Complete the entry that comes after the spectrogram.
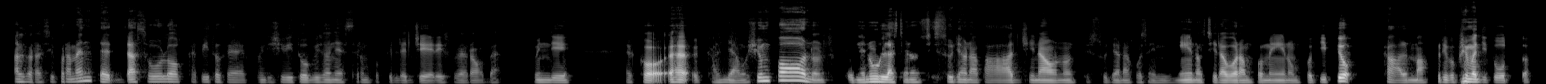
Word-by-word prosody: Allora 120 Hz, -3 st, -8 dB
sicuramente 120 Hz, -, -5 dB
da 115 Hz, +2 st, +2 dB
solo 125 Hz, +1 st, -5 dB
ho 120 Hz, 0 st, -6 dB
capito 115 Hz, 0 st, -14 dB
che, 105 Hz, -2 st, -15 dB
come 105 Hz, 0 st, -18 dB
dicevi 105 Hz, +1 st, -12 dB
tu, 105 Hz, -1 st, -7 dB
bisogna 105 Hz, 0 st, -10 dB
essere 105 Hz, +2 st, -17 dB
un 105 Hz, -, -18 dB
po' 105 Hz, -, -29 dB
più 100 Hz, -, -23 dB
leggeri 90 Hz, -1 st, -9 dB
sulle 95 Hz, 0 st, -17 dB
robe. 95 Hz, 0 st, -16 dB, 0.3 s
Quindi 100 Hz, -1 st, -6 dB, 0.5 s
ecco, -, -, +3 dB
uhm, -, -, +5 dB
calmiamoci 100 Hz, +3 st, -9 dB
un 170 Hz, +1 st, +5 dB
po', 190 Hz, 0 st, +8 dB
non 100 Hz, -3 st, -4 dB
succede 105 Hz, +1 st, -9 dB
nulla 120 Hz, -3 st, +7 dB
se 110 Hz, -, -12 dB
non 105 Hz, 0 st, -5 dB
si 105 Hz, -, -17 dB
studia 115 Hz, -1 st, -7 dB
una 100 Hz, -1 st, -4 dB
pagina 100 Hz, 0 st, -3 dB
o 95 Hz, -, -3 dB
non 95 Hz, 0 st, -9 dB
si -, -, -33 dB
studia 100 Hz, -2 st, -17 dB
una 95 Hz, 0 st, -11 dB
cosa 100 Hz, -1 st, -19 dB
in 90 Hz, -1 st, -18 dB
meno, 100 Hz, 0 st, -3 dB
si 105 Hz, -, -13 dB
lavora 95 Hz, -1 st, +2 dB
un 95 Hz, 0 st, -6 dB
po' 100 Hz, -, -9 dB
meno, 95 Hz, -1 st, -5 dB
un 95 Hz, +1 st, -11 dB
po' 100 Hz, -, -9 dB
di 110 Hz, +2 st, -8 dB
più, 155 Hz, 0 st, +8 dB, 0.3 s
calma, 95 Hz, -1 st, -5 dB
prim 105 Hz, +1 st, -5 dB
prima 125 Hz, 0 st, +7 dB
di 110 Hz, -2 st, -7 dB
tutto. 100 Hz, 0 st, -7 dB
105 Hz, 215 wpm, -24 LUFS, 95-115 Hz, 0.5 s, po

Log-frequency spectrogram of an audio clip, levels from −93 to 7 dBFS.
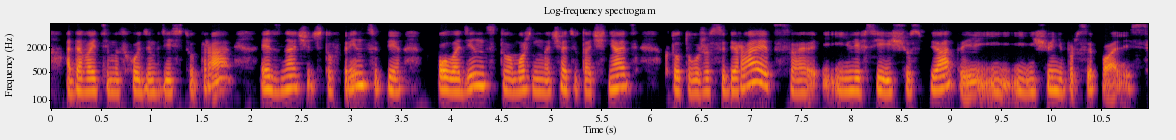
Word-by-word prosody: "А -, -, +3 dB
давайте 170 Hz, -2 st, +2 dB
мы 155 Hz, -, -3 dB
сходим 160 Hz, -1 st, 0 dB
в -, -, -10 dB
10 160 Hz, 0 st, -2 dB
утра"- -, -, +1 dB, 0.3 s
это 195 Hz, -1 st, +3 dB
значит, 205 Hz, +6 st, -1 dB
что, 170 Hz, -, -3 dB
в -, -, -25 dB
принципе, 190 Hz, -3 st, +1 dB, 0.3 s
в -, -, -69 dB
пол-одиннадцатого 185 Hz, +2 st, +3 dB
можно 175 Hz, +1 st, 0 dB
начать 165 Hz, +3 st, -2 dB
уточнять, 190 Hz, +7 st, 0 dB, 0.3 s
кто-то 175 Hz, -3 st, -1 dB
уже 160 Hz, +2 st, -1 dB
собирается 195 Hz, -, +2 dB
или 175 Hz, +1 st, -1 dB
все 170 Hz, -1 st, 0 dB
еще 160 Hz, 0 st, -1 dB
спят 190 Hz, +4 st, +2 dB
и -, -, +1 dB
и 170 Hz, -, -3 dB
и -, -, -4 dB
еще 175 Hz, +2 st, -1 dB
не 170 Hz, -, -1 dB
просыпались. 165 Hz, -, -2 dB
175 Hz, 165 wpm, -24 LUFS, 165-200 Hz, 0.3 s, А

